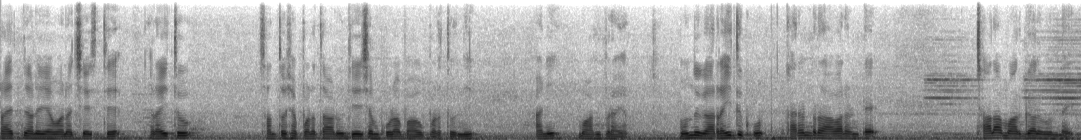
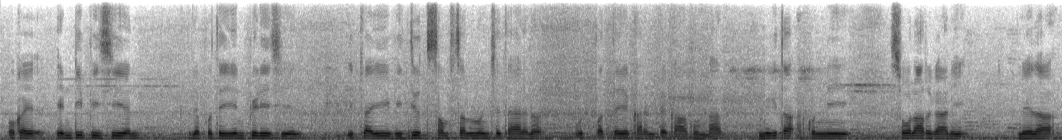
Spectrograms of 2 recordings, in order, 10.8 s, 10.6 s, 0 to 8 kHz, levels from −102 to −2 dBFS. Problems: constant background noise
